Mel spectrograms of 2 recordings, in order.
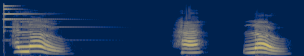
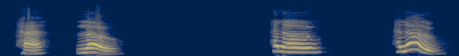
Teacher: the stress is on low so you make the sound louder and longer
